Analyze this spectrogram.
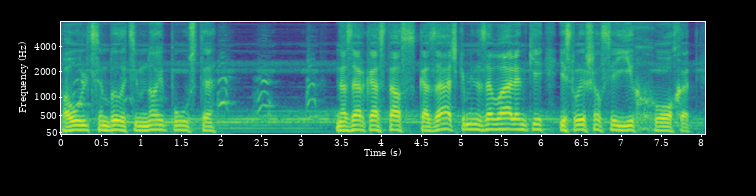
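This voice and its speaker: A man narrating classic prose in a measured storytelling manner. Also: mid-range voice, steady tone, over music. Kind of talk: audiobook reading of classic prose.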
